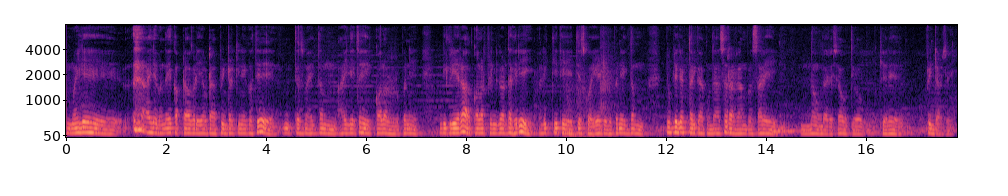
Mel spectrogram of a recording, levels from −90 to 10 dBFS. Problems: background sounds at intervals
